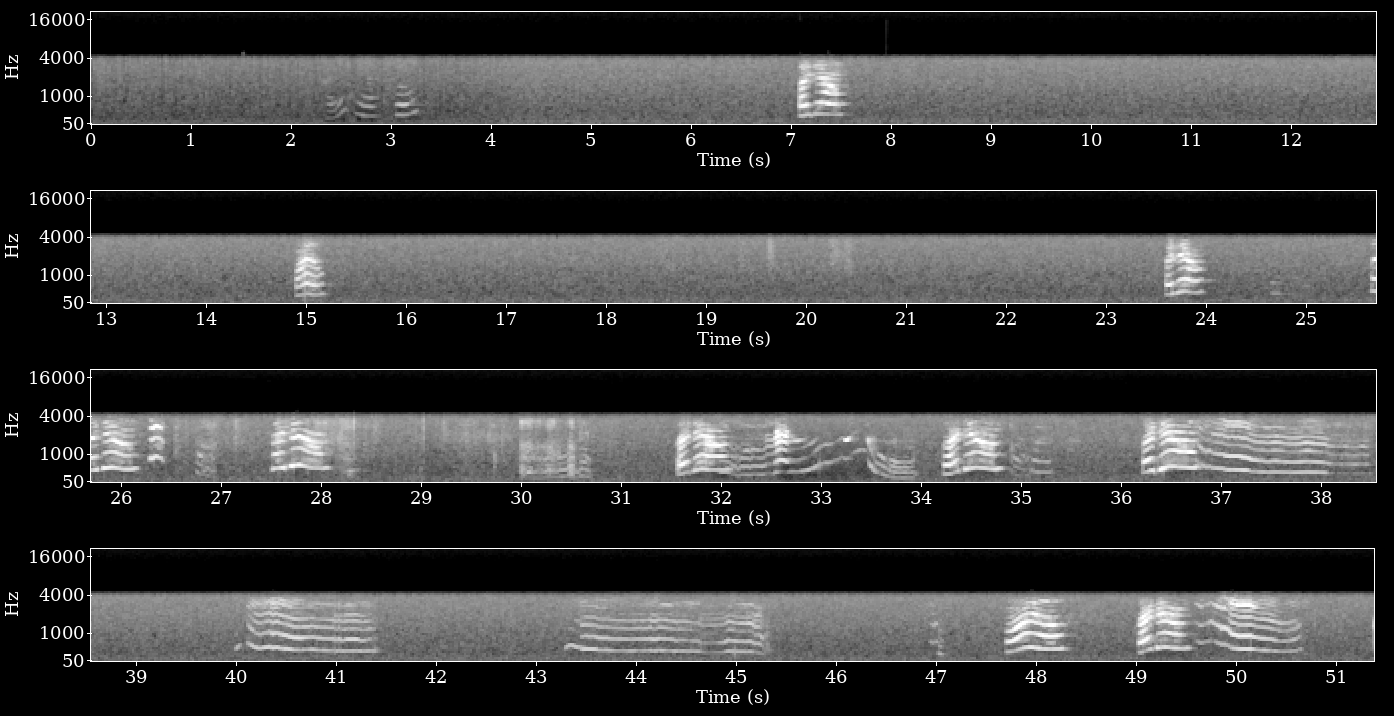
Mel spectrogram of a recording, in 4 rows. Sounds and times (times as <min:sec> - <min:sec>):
Speech: 0:02.3 - 0:03.3, 0:07.0 - 0:07.6, 0:14.9 - 0:15.3, 0:23.6 - 0:24.1, 0:25.6 - 0:26.2, 0:27.5 - 0:28.2, 0:31.5 - 0:32.8, 0:34.2 - 0:35.2, 0:36.2 - 0:36.9, 0:47.7 - 0:48.4, 0:49.0 - 0:49.6
Domestic animals, pets: 0:25.8 - 0:28.5, 0:29.6 - 0:30.8, 0:31.6 - 0:35.4, 0:36.4 - 0:38.6, 0:40.0 - 0:41.5, 0:43.3 - 0:45.4, 0:46.9 - 0:48.4, 0:49.0 - 0:50.8.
